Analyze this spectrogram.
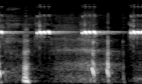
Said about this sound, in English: this is where the crickets are, and I'm like, eh, what?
